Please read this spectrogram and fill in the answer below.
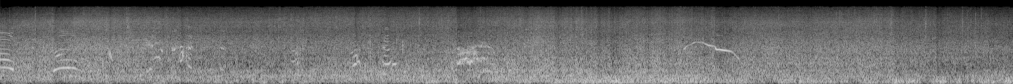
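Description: Ocean surf breaking and washing up the beach, with wind buffeting the microphone. A few brief high-pitched cries from small children come through the surf, the clearest a rising-then-falling call about seven seconds in.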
